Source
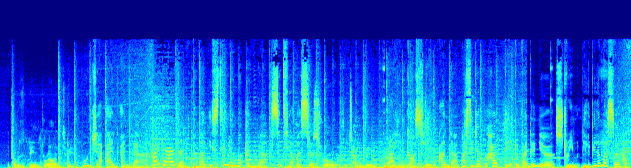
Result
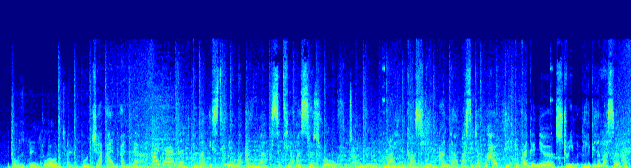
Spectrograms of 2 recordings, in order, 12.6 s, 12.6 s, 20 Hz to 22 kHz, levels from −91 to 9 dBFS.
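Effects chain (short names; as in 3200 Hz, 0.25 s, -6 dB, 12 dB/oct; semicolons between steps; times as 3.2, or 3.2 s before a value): high shelf 10000 Hz -5.5 dB; echo 0.716 s -22 dB; whisperiser; gain -6.5 dB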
